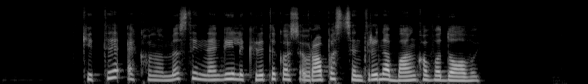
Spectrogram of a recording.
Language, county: Lithuanian, Vilnius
